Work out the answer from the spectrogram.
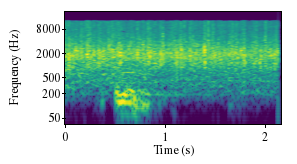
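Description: Congregation applause rings out during a morning church service, a dense, steady clapping that holds at an even level for about two seconds with no talk over it.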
